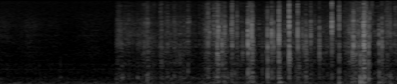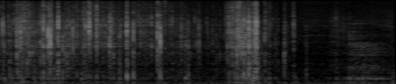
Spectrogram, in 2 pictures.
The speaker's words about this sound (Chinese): 现在把包装袋撕开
